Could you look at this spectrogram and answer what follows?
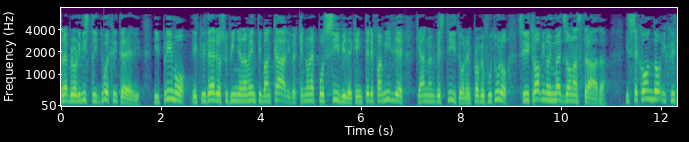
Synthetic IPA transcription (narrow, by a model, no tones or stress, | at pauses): ɾɛbːeɾoɾivist̪aid̪uːekɾit̪ɛːɾḭilpɾiːmoilkɾit̪ɛːɾjosujpiɲːoɾament̪ibaŋkaːɾiperkenːonɛpːosːiːbilek̟eint̪ɛːɾefamiʎːek̟eanːoĩɱvest̪iːt̪onelpɾɔːpɾjofut̪uːɾosiɾit̪ɾɔːvinoimːɛd̪zoaunast̪ɾaːd̪a̰ | ilsekond̪oilkɾit̪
